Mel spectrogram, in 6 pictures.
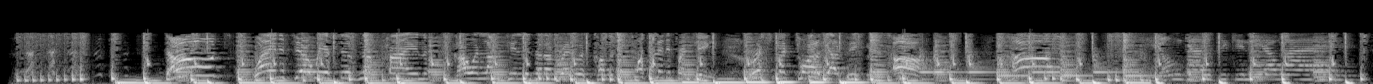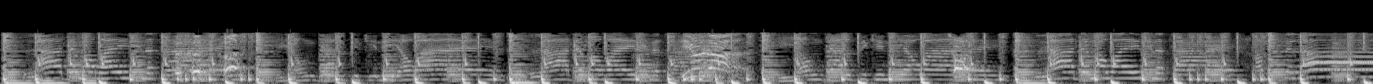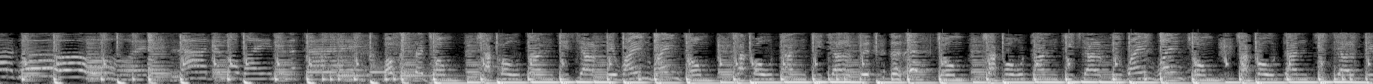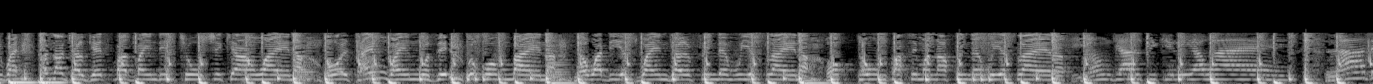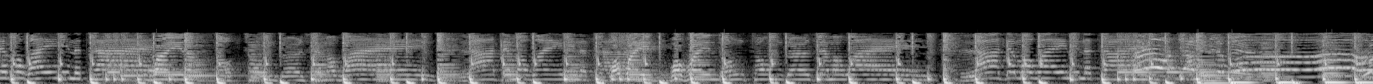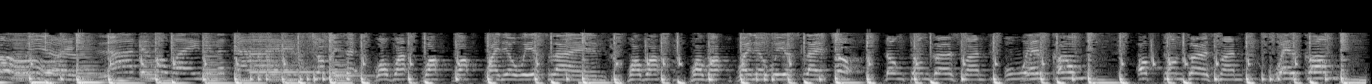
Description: REGGAE
1989年の大ヒットワイニ〜アンセム・コンビネーション！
